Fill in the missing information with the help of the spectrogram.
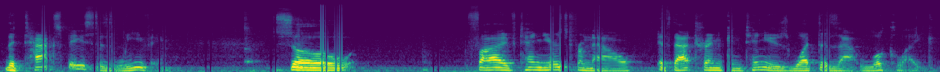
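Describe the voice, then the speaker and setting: A man running for city council, answering at a forum in an earnest, slightly halting way. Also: on the low side, dark tone, slight background noise, low-quality recording.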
